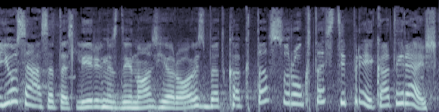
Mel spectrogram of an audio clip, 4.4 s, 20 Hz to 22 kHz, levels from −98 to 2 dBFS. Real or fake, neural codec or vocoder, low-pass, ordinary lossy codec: fake; vocoder, 44.1 kHz, 128 mel bands every 512 samples, BigVGAN v2; 19.8 kHz; MP3, 64 kbps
